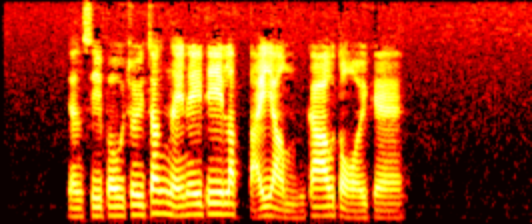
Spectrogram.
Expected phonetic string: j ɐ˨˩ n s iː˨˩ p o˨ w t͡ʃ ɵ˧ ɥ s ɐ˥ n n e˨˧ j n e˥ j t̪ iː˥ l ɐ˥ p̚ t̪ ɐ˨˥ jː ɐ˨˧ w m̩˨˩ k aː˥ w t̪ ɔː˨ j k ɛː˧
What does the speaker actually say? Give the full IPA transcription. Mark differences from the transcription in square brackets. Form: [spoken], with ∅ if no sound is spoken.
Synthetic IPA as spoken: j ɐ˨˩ n s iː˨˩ p o˨ w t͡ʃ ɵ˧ ɥ [t͡s] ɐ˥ [ŋ] n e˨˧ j n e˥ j t̪ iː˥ l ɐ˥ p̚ t̪ ɐ˨˥ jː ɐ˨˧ w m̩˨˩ k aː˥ w t̪ ɔː˨ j k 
